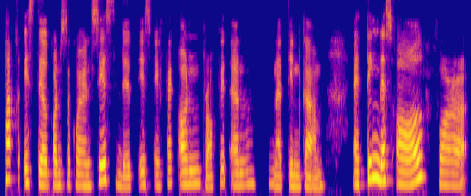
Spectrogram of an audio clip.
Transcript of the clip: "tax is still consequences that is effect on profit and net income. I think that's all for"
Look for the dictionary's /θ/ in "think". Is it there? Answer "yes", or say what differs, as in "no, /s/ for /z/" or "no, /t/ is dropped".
no, /t/ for /θ/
